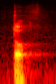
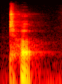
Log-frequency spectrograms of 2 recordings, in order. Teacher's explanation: es la T y luego con aspiración, que es este aire que se expulsa.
